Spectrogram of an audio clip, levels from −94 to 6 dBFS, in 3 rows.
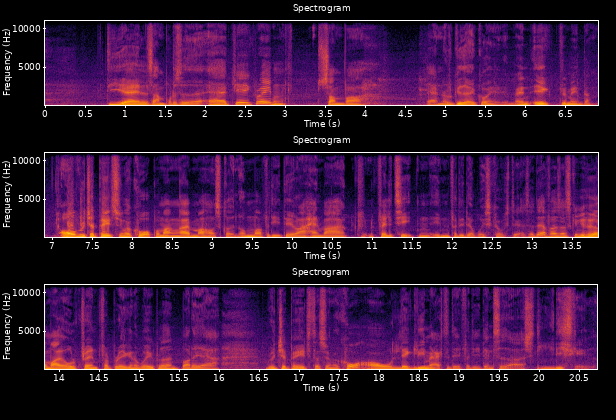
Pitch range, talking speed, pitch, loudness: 110-155 Hz, 235 wpm, 125 Hz, -20 LUFS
